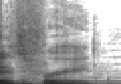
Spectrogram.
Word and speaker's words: Fried: Fried? I want to say it's Fried. It's Fried. Okay, making sure I'm not mispronouncing it.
